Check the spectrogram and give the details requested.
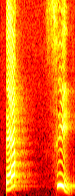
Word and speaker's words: ট্যাক্সি: ঠিক একইভাবে ট্যাক্সি কথাটাতেও আমরা বলবো কি, প্রথমে বলবো ট্যাক্সি, তাহলে কটা আগে উচ্চারণ হবে, তারপরে শটা উচ্চারণ হবে।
